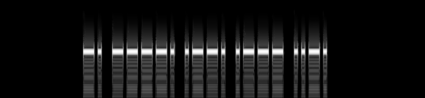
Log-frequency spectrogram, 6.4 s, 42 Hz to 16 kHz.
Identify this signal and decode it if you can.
Morse code, heard as a keyed tone, about 26 wpm, 700 Hz. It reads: N9PJF
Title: Speed Racing - USA 1x3 Call Signs 22wpm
